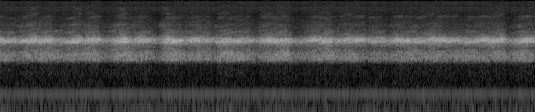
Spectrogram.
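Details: A dense chorus of frogs on a June night in the Japanese countryside, their high, pulsing croaks merging into one steady trill.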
